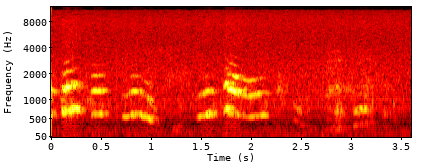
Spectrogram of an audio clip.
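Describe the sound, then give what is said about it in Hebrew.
A cuckoo calls again and again, its clear two-toned hoots repeating every second or so at moderate loudness over a low, steady background rumble. “זה קוראים לה קוקייה, הציפור הזאת.”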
